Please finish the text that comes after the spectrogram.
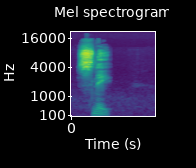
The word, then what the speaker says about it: Snaic: kind of resembles it i'm going to be calling it fort snake now as you can see it's not spelled snake it's about snaic and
